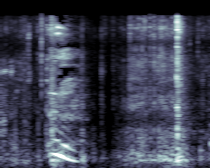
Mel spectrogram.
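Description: Rustling and scraping of a large toy box's plastic-wrapped packaging tray being handled, with a sharp click near the end. A short falling vocal exclamation comes about half a second in.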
